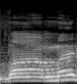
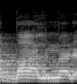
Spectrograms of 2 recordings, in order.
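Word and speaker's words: Balmer: तो जब दूसरे पे आएगा तो उसी को हम लोग कहते हैं बाल्मर या बाल्मर। अब जो पढ़ो, एल साइलेंट होता है वैसे, बाल्मर सीरीज।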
